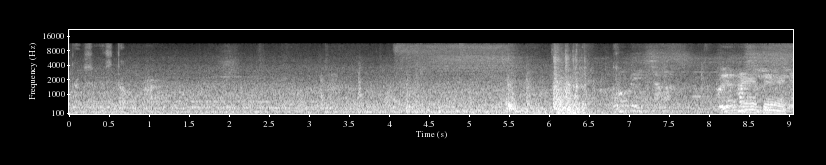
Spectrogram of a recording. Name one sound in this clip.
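A train rumbles steadily and fades.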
